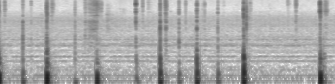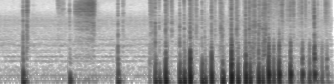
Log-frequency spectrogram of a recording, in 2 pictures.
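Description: A full box with contents inside is tapped with dull, low, short knocks at an uneven pace, with soft scratchy brushes between some taps. Near the end the tapping speeds up into a dense, rapid flurry.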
